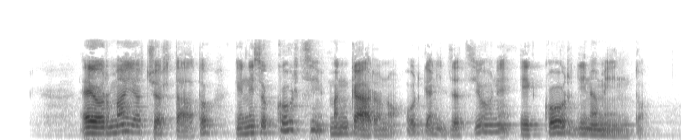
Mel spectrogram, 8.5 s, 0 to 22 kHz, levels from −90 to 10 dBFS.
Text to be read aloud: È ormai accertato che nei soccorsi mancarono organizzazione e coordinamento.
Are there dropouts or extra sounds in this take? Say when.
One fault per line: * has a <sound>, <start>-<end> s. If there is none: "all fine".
all fine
